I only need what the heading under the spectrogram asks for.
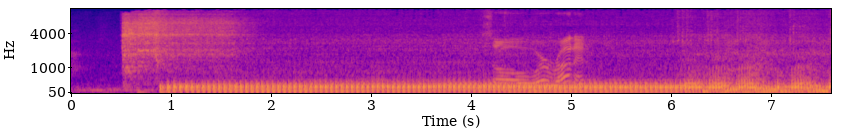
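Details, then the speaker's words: Can-Am DS90X small single-cylinder quad after transmission teardown and repair for a marbles-like rattle in the gearbox: starts and settles into a steady, even idle chug, no rattle or clatter from the transmission; fixed. "so it seems to be all fixed working better i don't hear any loud obnoxious noises from the transmission so we're gonna call that g"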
